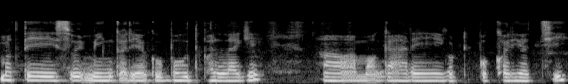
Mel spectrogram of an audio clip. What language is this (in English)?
Odia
